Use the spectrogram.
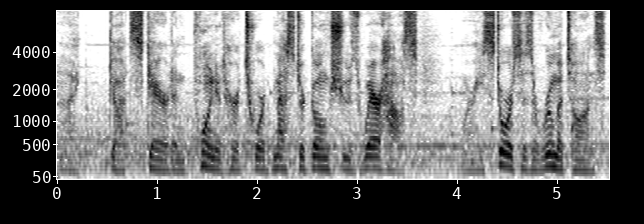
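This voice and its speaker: A man's voice: mid-range voice, steady tone, normal speed, natural voice. An actor voicing a nervous, easily scared townsman who gossips in a game cutscene. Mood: gossipy. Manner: chatty, gossiping. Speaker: game character. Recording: game audio over loud music.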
